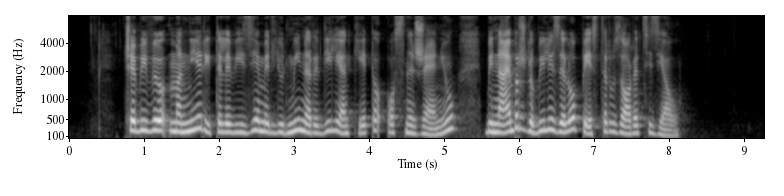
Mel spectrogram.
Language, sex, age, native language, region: Slovenian, female, 60+, Slovenian, Central Slovenia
